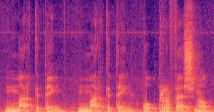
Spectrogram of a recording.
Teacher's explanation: it's a softer sound, no tapping against the top of the mouth within the English R.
